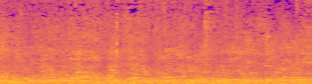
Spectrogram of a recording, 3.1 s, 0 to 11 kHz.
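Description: Lively crowd chatter fills the scene, many overlapping voices blending into a steady, loud hubbub with no words standing out, friends at a chiringuito beach bar in Spain on the 15 August holiday, drinking sangria and beer and snacking.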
